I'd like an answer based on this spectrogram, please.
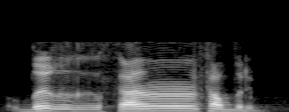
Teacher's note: فالغين هنا أقل مرتبة في التفخيم، لا تفخم بقدر عالي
